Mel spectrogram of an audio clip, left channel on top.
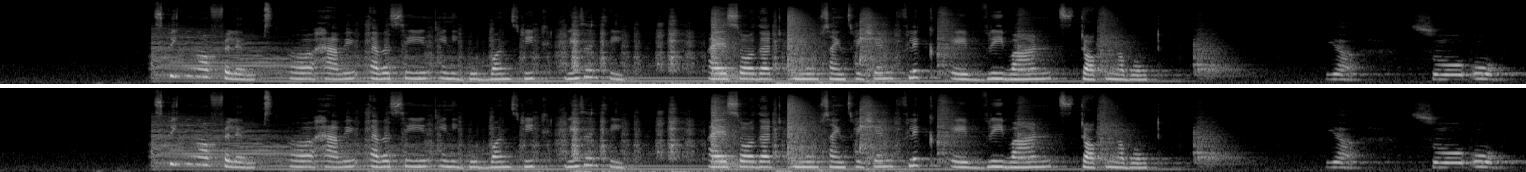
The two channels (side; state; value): both; identical; correlation 1.00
